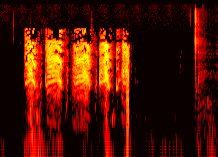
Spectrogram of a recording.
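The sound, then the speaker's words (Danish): Short banana republic jingle: a handful of clipped, voice-like bursts in quick succession, sounding almost like clucking, followed by silence and one faint high click. “Og måske et tegn på bananrepublik. Så kan vi måske lige spille den jingle, vi har for det.”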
